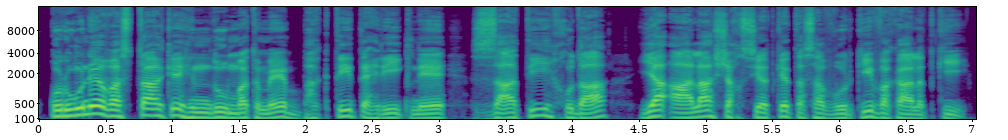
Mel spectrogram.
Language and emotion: Urdu, neutral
